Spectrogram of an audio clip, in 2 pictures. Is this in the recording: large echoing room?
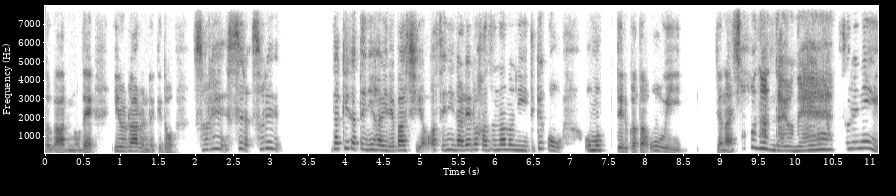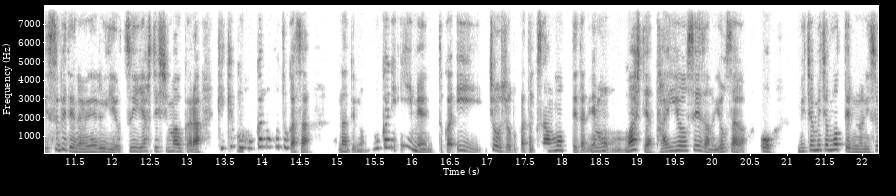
no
